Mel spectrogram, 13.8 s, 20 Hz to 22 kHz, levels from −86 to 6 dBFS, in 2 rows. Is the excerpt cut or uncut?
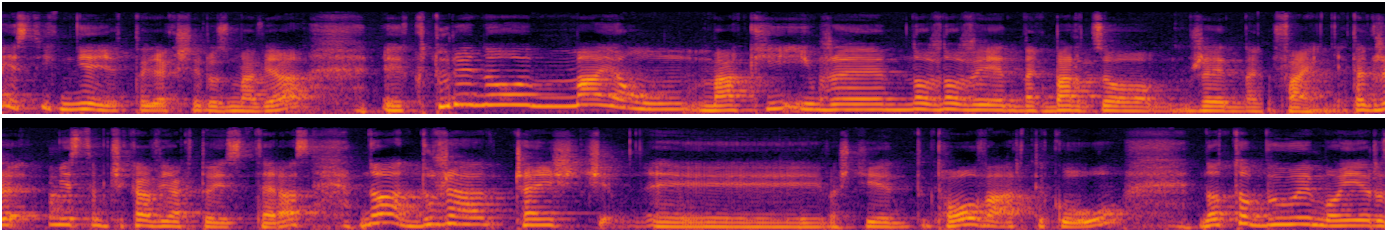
cut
